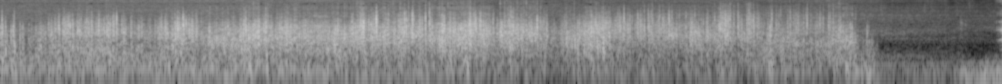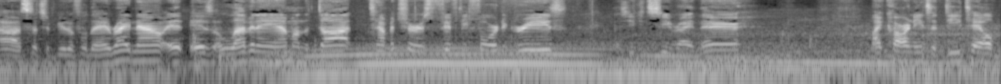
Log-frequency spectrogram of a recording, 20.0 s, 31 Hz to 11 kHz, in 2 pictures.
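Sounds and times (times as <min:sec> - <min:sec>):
car road noise: 0:00.0 - 0:20.0
low car hum: 0:00.0 - 0:20.0
wind rushing over microphone: 0:00.0 - 0:20.0.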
